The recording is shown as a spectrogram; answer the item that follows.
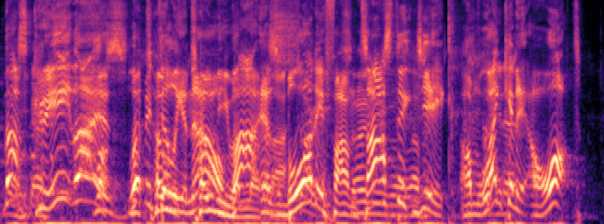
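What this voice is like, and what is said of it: Strong put-on Scottish accent. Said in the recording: “That's a good accent. ... I think that was a strong Scottish accent. ... Scottish.”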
